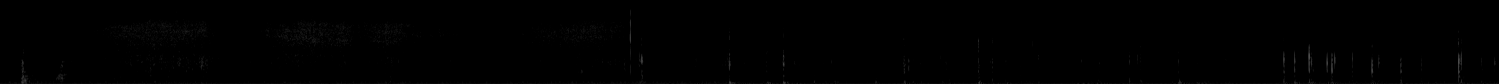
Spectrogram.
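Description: Fingertips with long dark nails type on a flexible, translucent silicone roll-up keyboard with pink keys lying flat. The first six seconds bring three swelling bursts of bright, hissy rustle over a steady low hum. These give way to soft, dull key taps and sharp, high nail clicks scattered irregularly through the rest of the clip.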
